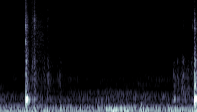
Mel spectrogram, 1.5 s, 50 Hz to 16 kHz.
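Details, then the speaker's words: 2011 Jaguar XF 3.0 diesel automatic, no crank no start; foot on brake, start button pressed, two sharp relay clicks 1.3 seconds apart over faint hum, lights and fuel pump working but no starter whirr; cause not found. "I can hear all relays and all manner of electrics working and I still get that."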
